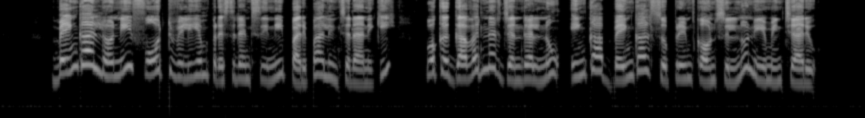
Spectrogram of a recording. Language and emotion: Telugu, neutral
